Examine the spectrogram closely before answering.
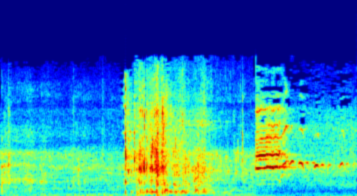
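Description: A fish splashes into the water.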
